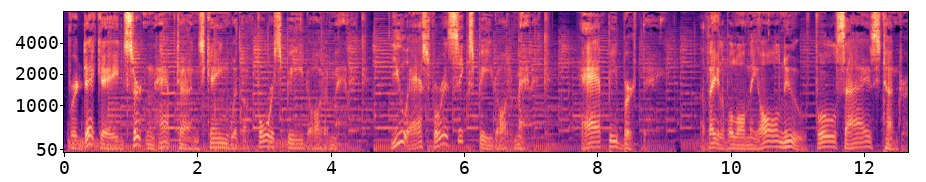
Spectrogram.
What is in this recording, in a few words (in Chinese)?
外籍英男 汽车广告 大气浑厚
